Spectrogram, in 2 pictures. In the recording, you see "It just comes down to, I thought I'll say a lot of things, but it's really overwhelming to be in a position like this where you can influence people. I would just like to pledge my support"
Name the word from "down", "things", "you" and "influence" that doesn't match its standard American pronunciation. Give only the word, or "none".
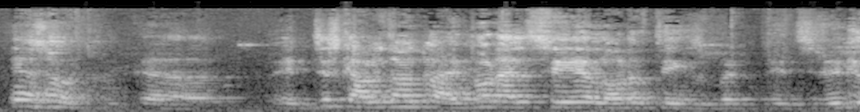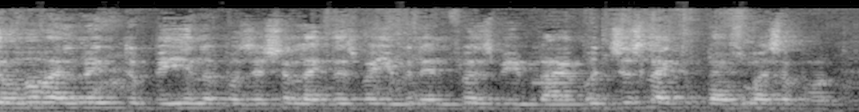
things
